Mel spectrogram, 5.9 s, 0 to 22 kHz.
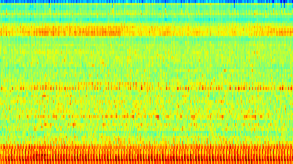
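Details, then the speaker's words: Honda HS724 snowblower, rough-running and hard to start when cold, after choke adjustment and resetting idle and fast-throttle speeds by tachometer (fast throttle had been around 3800 rpm, spec about 3600); even, steady engine note with no misses or hunting: normal running at set speed. "so now my my uh my throttle my idle speed and my throttle is uh fast throttle is correct and I'm going to start up the engine and show you"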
